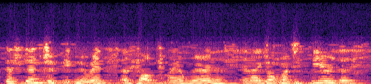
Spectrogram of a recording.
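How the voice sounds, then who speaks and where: A woman's voice: mid-range voice, a little fast, muffled recording. Young woman, spoken word poet, earnest rhythmic delivery, mid-range voice, distant and roomy live hall recording. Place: indoor event hall.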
